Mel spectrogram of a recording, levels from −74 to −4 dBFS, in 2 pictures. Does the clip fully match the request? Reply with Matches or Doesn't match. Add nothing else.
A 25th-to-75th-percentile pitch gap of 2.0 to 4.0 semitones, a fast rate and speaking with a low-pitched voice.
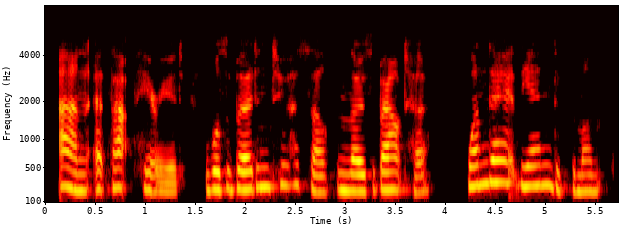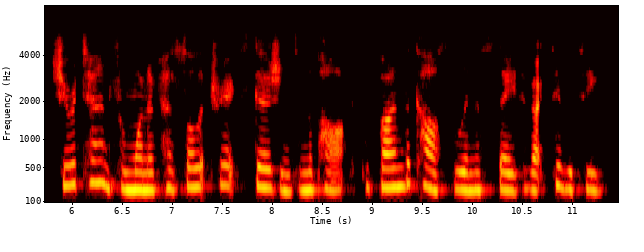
Doesn't match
